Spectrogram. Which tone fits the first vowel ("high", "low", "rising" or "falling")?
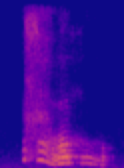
falling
